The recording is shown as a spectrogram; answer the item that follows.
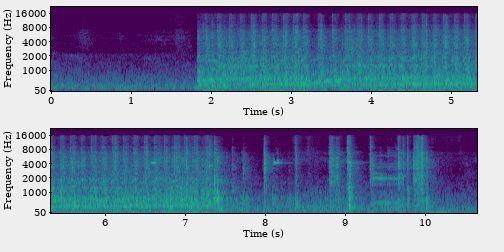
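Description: Janome computerized sewing machine stitching a fabric strip: the motor and needle run steadily for about five and a half seconds, then stop. A few separate clicks follow near the end.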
